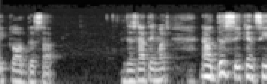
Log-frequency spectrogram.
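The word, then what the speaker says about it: μ: middle one is given this symbol is Mu mu okay but it's pronounced as Mu it's a Greek alphabet even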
